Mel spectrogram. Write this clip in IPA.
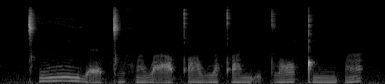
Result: ǀʰĩː jɛ̰ɡ͡ǀəfɐ̃ wa̰qʼa wyqʼɛŋḭ tlɔǃĩːpɐ̃

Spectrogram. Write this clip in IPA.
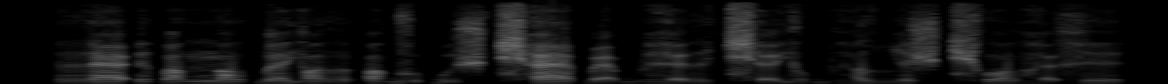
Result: ræʔɪɓɜlˠ nʊlˠɓɛjɒr ʔɒɡṵɓṵʃt͡ɕʰæ ɓæ̰bʱɛ̰r t͡ɕʰɛ̰jʊbʱɪlˠ ʎɜʃt͡ɕʰulˠ ɦɛ̰xɪ

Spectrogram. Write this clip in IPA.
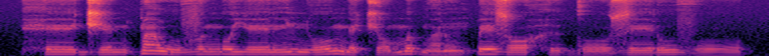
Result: heː˨d͡ʒe˨nk͡pã˦ wu˨və˧ŋo˧ jeː˧ɾĩ˨˦ ɲoː˨˦ŋɛ˨t͡ʃɔ˨mə˦ bã˨ɾũ˨k͡pe˦zɔ˧ hɨ˧ɡoː˨zeː˦ ɾu˦ voː˨

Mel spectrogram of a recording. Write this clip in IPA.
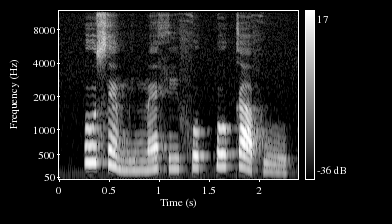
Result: o˦ sɛ̃˦˨ mi˨mɛ̃˨˦hi˧fo˦ k͡po˦ka˦˨fu˨

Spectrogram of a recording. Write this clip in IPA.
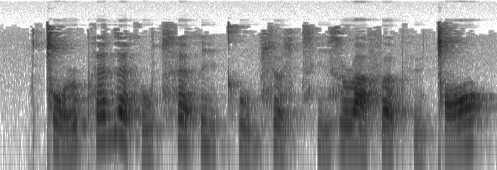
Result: ǀo˧˩˧ɹpʰɛ˧˥ɡɛ˥˨ θu˩˧t͡sʰɛ˥˨θ i˧˩kʰu˧˩˧b sø˧˩zt͡sʰi˧˩˧zɹa˧˩ fœ˧˩pʰy˩˧ǀɔ˧˥

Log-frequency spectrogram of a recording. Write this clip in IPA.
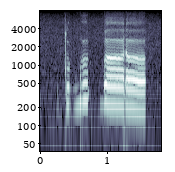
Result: tʷʌɡ͡bɯʔ ɓəːɾə

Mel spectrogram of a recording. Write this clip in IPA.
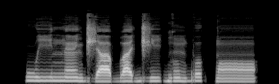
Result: wi˧nɛ̃˧d͡ʒa˨ba˧ d͡ʒi˧ɡũ˧ bo˦ k͡pɔ̃˧

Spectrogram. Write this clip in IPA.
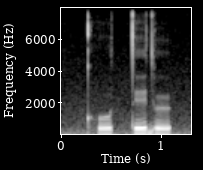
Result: kʰʊːtːedø

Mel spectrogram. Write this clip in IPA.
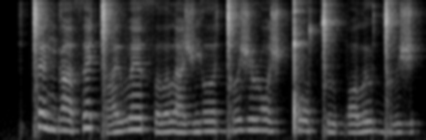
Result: ǀɛ˥˧ŋɡa˧˩θɛ˥ɡ͡ǀa˩˧ɪ̯ βɛ˥θɤ˩˧la˩˧ʒ jɤ˧ə̯ɡ͡ǀɤ˥ʒɹɔ˥˧ʒ ǃo˥˧ ǀɯ˧˩bɔ˧lɯ˥ ɡ͡ǀɯ˧ʒ

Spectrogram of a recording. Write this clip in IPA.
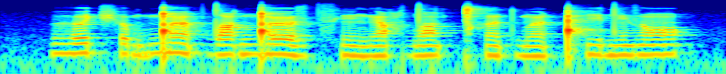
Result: ɦət͡ʃʰəb ŋ͡ǃœ̃tdˤi ŋ͡ǃœzt͡sʰĩɡæ̃ħdˤœ̃ ǀʰə̃tbœ̃ ǃʰidĩzɔ̃

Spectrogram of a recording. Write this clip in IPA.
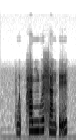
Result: kwə˨˩p̚ha˧wŋu˨˦ə̯ sa˧nʔḛ˧˥

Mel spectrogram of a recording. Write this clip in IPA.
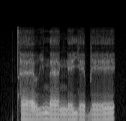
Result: t̪ʰɛː˧˩ʋi˧˥nɛː˧ ŋe˧˥je˥˨ beː˧˥

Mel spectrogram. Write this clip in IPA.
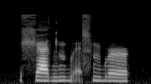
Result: ʃædmbɛ̰ɬmbə˞

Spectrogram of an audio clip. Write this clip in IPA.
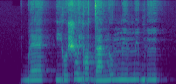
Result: bɛ˧ | jo˧ʃo˦jɔ˦ da˧nu˦ mĩ˧ mi˦bĩ˦

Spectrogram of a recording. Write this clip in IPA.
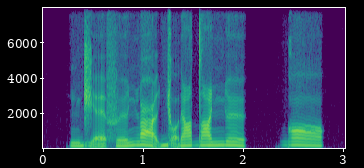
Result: nd͡ʒɛ̰˩˧˩føː˩˥ɲʕə̰˩˥ɟɔ̰˥˨ ɾɘː˦dˤøː˦ɲø˥˨ | ɡɔ˥˨

